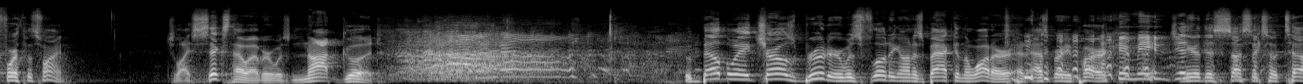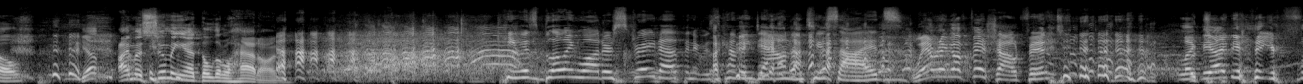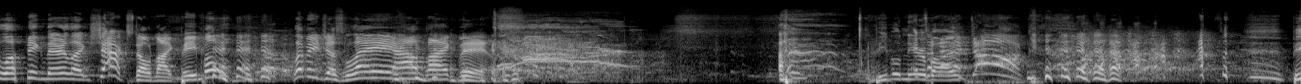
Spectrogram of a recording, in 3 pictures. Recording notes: Live from the Los Angeles Podcast Festival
